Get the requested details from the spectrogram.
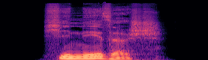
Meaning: Chinese
- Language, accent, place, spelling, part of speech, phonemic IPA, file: German, Germany, Berlin, chinesisch, adjective, /çi.ˈneː.zɪʃ/, De-chinesisch.ogg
